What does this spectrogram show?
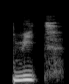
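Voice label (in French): "huit", French; [ˈɥi(t)]; 8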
